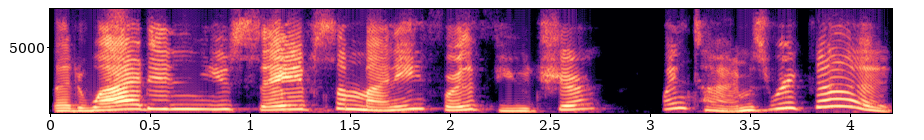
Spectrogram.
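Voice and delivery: high, small cartoon squirrel voice. Reading out a pictured squirrel's line, in a little squirrel voice. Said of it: "I'm gonna try my best to do a little squirrel voice".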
